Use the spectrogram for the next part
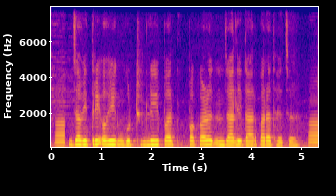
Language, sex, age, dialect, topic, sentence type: Maithili, female, 18-24, Eastern / Thethi, agriculture, statement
